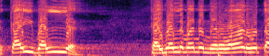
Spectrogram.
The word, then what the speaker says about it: कैवल्य: अशिष्यमो कैवल्य विभूति सम्राट केवल नहीं बोले, कैवल्य।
